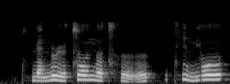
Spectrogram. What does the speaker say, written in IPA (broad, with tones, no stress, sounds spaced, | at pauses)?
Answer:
t̪ʰ ɥ ɛ˧˥ n ɻ ɻ̩˧˥ t͡s o˥ ʊ̯ n̪ ɤ˧˥ t͡sʰ ɹ̩˨˩˦ | t̪ʰ i˥˩ m j o˥ ʊ̯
